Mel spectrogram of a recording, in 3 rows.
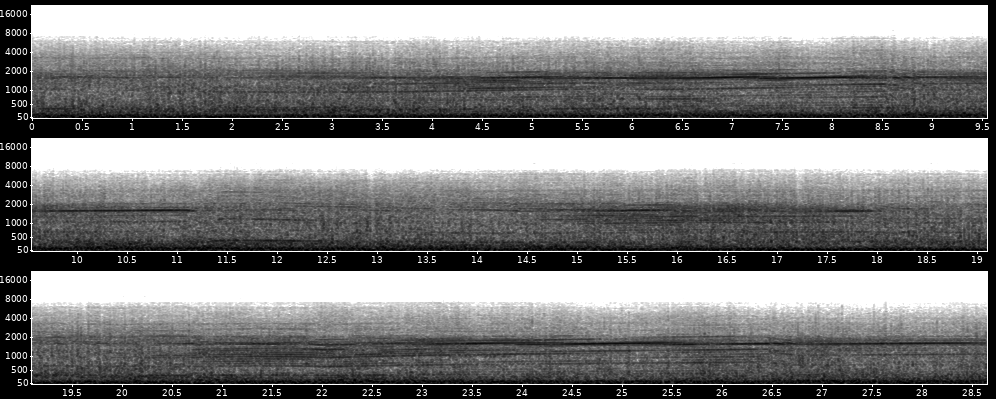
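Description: Kawasaki Ninja 400 parallel-twin engine held at high revs at racing speed, recorded on the bike with heavy wind noise on the microphone. The engine note climbs and drops as the rider works the throttle and gears, rising again as the bike accelerates onto the straight near the end.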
